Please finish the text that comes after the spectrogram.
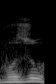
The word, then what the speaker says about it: وضو: لفظ پوچھا ہے کہ اس کا صحیح تلفظ کیا ہوگا، وضو ہوگا کہ وضو ہوگا. تو محترم منصور علی صاحب بہت شکریہ ہمیں پیغام بھجوانے کا، اور اصل جو لفظ ہے وہ وضو ہوگا.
